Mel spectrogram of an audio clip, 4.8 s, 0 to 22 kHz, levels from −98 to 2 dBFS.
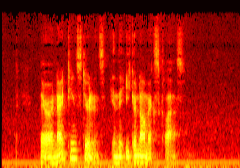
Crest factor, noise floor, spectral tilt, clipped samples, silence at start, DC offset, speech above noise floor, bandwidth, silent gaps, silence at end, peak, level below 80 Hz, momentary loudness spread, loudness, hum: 20 dB; -41 dBFS; -5 dB/octave; under 0.1%; 0.05 s; under 0.1%; 21 dB; 16 kHz; none; 0.05 s; -2 dBFS; -42 dBFS; 10 LU; -20 LUFS; none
